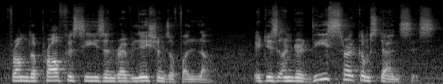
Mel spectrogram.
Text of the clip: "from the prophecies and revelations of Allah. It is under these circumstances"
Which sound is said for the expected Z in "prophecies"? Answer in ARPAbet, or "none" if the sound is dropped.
Z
